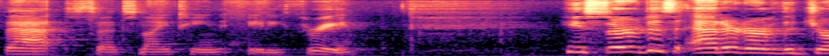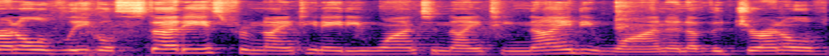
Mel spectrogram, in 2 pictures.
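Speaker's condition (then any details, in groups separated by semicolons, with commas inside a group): No condition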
